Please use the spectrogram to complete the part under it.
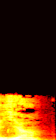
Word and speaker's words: Ия: Вот такой интересный псевдоним, который пишется как Ия, но произносится Я. То есть по-русски звучит Я Русская.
